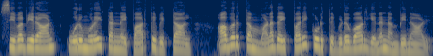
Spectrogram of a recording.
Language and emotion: Tamil, neutral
